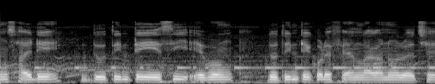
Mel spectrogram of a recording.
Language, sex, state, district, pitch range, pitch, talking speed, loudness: Bengali, male, West Bengal, Cooch Behar, 110-115 Hz, 115 Hz, 150 wpm, -13 LUFS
